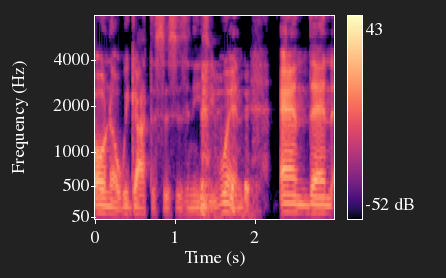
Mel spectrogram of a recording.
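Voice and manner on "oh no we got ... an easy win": put-on almost laughing. Recapping an episode, the speaker acts out the other team laughing at rivals, retelling almost laughing. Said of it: "they were almost laughing at them going".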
